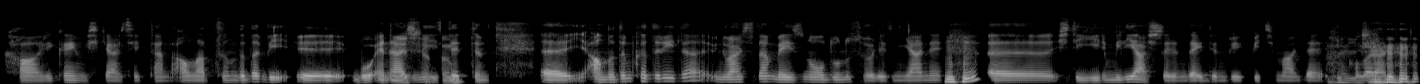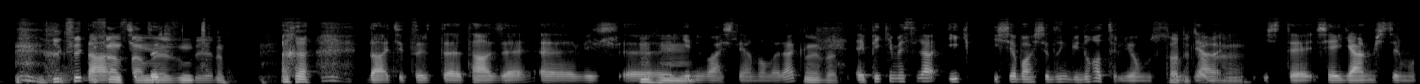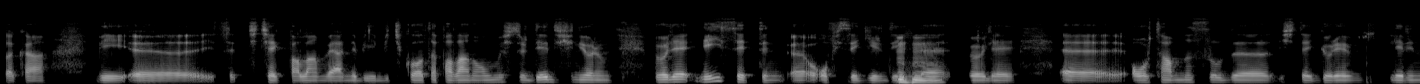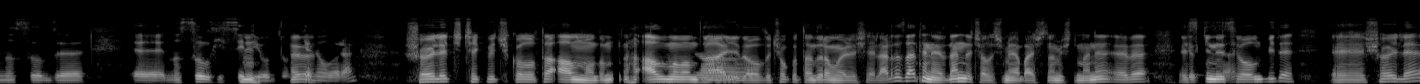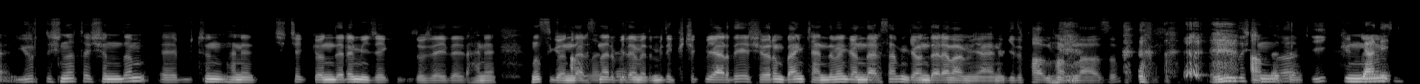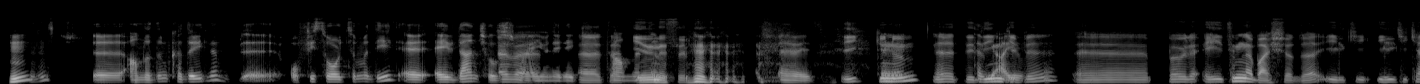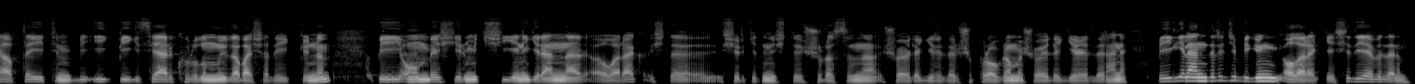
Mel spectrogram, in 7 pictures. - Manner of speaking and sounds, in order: other background noise; laughing while speaking: "Hayır"; giggle; chuckle; tapping; chuckle; chuckle; laughing while speaking: "Gidip almam lazım"; chuckle
- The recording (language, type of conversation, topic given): Turkish, podcast, İlk iş deneyimini bize anlatır mısın?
